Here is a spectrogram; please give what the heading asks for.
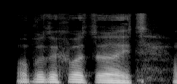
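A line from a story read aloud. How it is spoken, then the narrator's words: Glum agreement. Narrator (Russian): уныло согласился сталкер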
